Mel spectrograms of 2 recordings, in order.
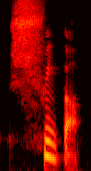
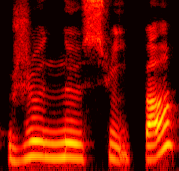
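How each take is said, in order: First: The word ne is dropped entirely. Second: The word ne is clearly pronounced. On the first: "on va dire je suis pas" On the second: "au lieu de dire je ne suis pas, parce que c'est long"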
